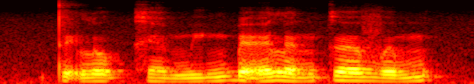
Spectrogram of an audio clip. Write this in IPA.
t̪ḛ˧˨lo˨˩k̚xɛ̤˨˩ mi˨˦ŋɓɛ̰˧˥lə˨˦n kəː˧və˨˦m

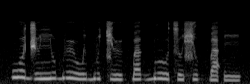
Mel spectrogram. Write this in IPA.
wod͡ʒʉːɲuː bʉːwi bu t͡ɕʉːk͡pɐː ɡ͡buːt͡su ɕu ɡ͡baʔiː

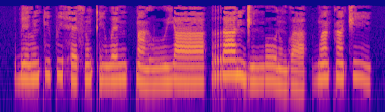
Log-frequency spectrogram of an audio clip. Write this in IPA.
ɓe˨lĩ˦ki˦ pi˦hɛ˨sũ˦kʼi˨ wɛ˦ ŋɪ˦k͡pã˨ɣuː˨˦jaː˦ | raː˦ɾĩ˨d͡ʒĩ˨ ŋoː˦˨ɾũ˨ɡʷa˨ | bã˦kã˦t͡ʃi˦˨

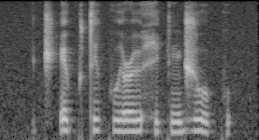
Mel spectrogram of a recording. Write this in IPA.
t͡ʃʼekʷ tikʷiɹʉhik nd͡ʒukʷ

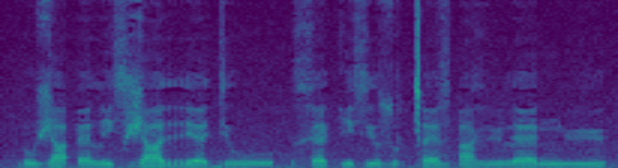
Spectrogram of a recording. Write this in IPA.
ɾuʒaʔɛlisʲ ʒa rʲɛdʲu | xɛ kisʲu zuǀɛzʔa ɣylɛ ŋ͡my

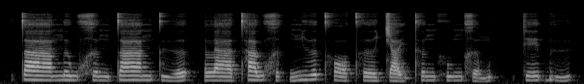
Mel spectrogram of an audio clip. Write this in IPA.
t̪aː˨˩ŋə˨˩w xə˨˩ŋ t̪aː˧ŋt̪ɨ˨˩˦ə̯ | laː˨˩t̪ʰa˧wxə˨˩k̚ ɲɨ˧˥ə̯t̪ʰɔ˨˩˦ t̪ʰəː˨˩ca˨˩˨j t̪ʰə˧ŋhu˧ŋxə˨˩˦m | ke˧˥ɓɨ˨˩˦

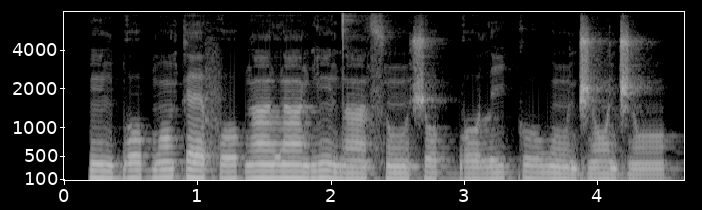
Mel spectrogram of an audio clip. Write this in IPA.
ĩ˨ɡ͡bo˧bɔ̃˦ kɛ˦˨fo˧ɡã˦ lã˦ ɡĩ˦˨dã˨sũ˨ʃo˧ ɡ͡bo˧li˦ku˦ wũ˧d͡ʒɔ̃˦d͡ʒɔ̃˧

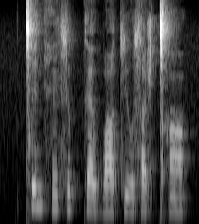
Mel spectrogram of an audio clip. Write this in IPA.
ǀe˦nhẽ˨sø˦p kæ˨ʊ̯bɑ˨ t͡sy˨ʊ̯sɑ˨ʃǀʰɑ̃˦

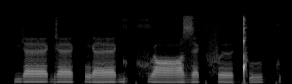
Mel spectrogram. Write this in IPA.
jæːɡæːkŋæː ɡukxʷɑː zækfəːǃʼuk

